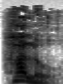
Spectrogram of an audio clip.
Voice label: "hallo", de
